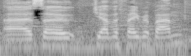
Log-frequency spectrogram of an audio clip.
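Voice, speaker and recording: A man's voice: a little high, steady tone, brisk. A man interviewing people on the street in a casual, agreeable way, often answering with short affirmations. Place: busy street outdoors. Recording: outdoor street with music.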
